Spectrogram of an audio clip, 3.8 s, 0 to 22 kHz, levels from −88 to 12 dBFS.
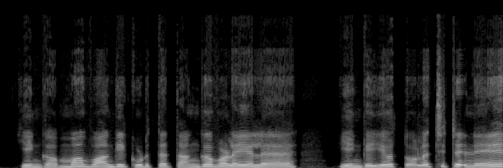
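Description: From 2.81 s to 3.67 s the speech turns choppy, with a stutter of brief holes that sounds like about five separate dropouts, none longer than roughly 29 ms. This is repeated packet loss: audio kept arriving late or not at all, and each gap was papered over by stretching the preceding sound, about 92 ms in total, while about 60 ms of speech is simply gone, giving that clipped, choppy texture.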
